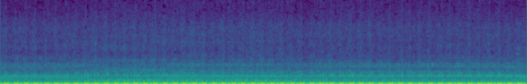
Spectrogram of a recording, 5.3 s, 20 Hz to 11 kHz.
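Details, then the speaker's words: 1960 Pontiac barn-find V8, 10.5:1 compression, premium fuel, idling with a deep, steady, even rumble; runs beautifully, no oil use; slight lifter noise on fast idle when warming up. "I haven't worried about it. It runs beautiful. It does require premium gas because of the 10.5 to 1 compression ratio."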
